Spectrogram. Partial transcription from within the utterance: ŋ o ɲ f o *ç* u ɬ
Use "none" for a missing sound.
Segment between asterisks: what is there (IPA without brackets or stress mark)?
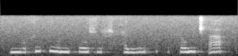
ɕ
